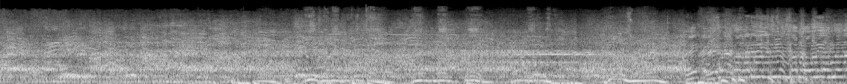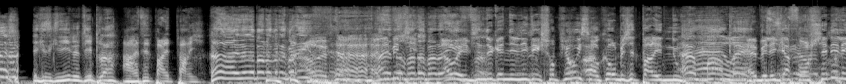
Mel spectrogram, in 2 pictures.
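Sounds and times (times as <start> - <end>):
football supporters chanting in celebration: 0.0 - 8.3
laughter: 1.2 - 8.5, 11.1 - 12.7
speech: 8.9 - 16.9.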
